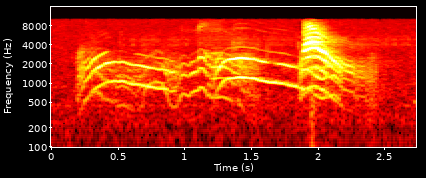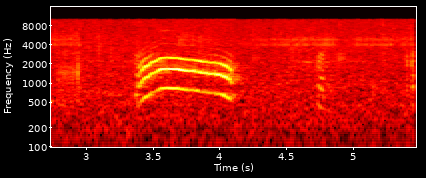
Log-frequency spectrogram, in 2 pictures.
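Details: Maine Coon kittens on their fourth day of life, with their mother: overlapping, piercing mews and one sharp, shrill squeal, then a single clear arched cry after a pause.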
